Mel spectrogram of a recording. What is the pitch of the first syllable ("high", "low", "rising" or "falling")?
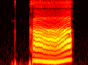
low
